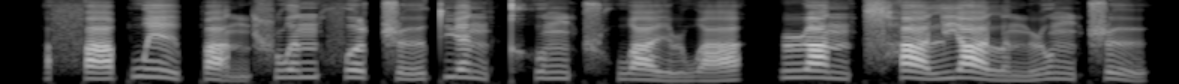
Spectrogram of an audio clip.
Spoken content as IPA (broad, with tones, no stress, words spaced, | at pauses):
fä˧˥pwe˥˩ɪ̯pa̰˨˩n ʂwə˥nfɤ˥ʈ͡ʂɻ̩˧˥t̪ɥɛ˥˩n kʰʊ˥ŋ ʈ͡ʂʰwa˥˩ɪ̯ɻwä˧˥ | ɻa˥˧nt͡sʰä˥˧ ljä˥˩lə˩nɻʊ˥˧ŋʈ͡ʂɻ̩˥˩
